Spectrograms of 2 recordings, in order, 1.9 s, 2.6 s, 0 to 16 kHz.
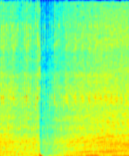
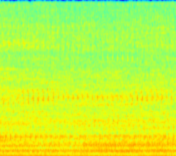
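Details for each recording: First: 2002–2006 Toyota Camry 3.0L V6, cold start with the engine coolant temperature sensor connector pulled off: click, then idle drops and labours unevenly near stalling; unplugged ECT sensor causes rough idle and no-start. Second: 2002-2006 Toyota Camry 3.0L V6, cold start with engine coolant temperature (ECT) sensor reconnected after no-start with connector off: loud, steady, even high idle, no misses or knocks; normal cold idle.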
